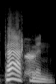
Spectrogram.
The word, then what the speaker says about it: Pakman: Pacman yeah okay David pman is an but not on YouTube where is totally different dude okay so you're you're calling to criticize David okay yeah say his name wrong it's Pacman but it's okay it's okay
